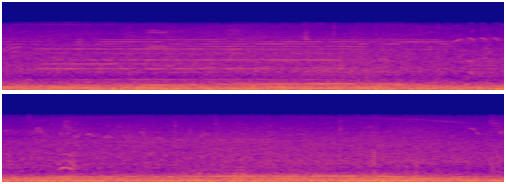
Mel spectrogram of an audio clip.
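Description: Steady low engine rumble with a slowly wavering hum, as of distant motor traffic.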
